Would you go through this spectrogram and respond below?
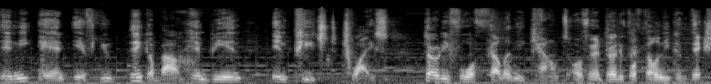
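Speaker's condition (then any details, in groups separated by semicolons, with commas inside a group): No condition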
